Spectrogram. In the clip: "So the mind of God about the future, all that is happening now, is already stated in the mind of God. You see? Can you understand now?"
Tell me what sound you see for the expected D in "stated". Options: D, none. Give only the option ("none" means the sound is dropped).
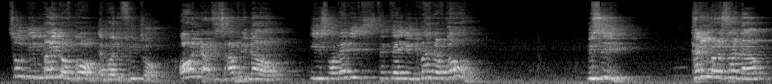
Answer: none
